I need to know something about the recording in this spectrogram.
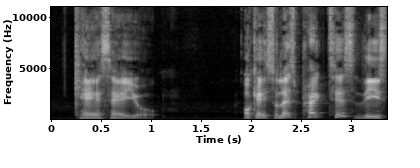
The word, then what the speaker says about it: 계세요: And in terms of pronunciation, in 계세요, 개 uses the Y glide vowel 예, but the Y sound weakens and we pronounce it as 계세요, 계세요.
